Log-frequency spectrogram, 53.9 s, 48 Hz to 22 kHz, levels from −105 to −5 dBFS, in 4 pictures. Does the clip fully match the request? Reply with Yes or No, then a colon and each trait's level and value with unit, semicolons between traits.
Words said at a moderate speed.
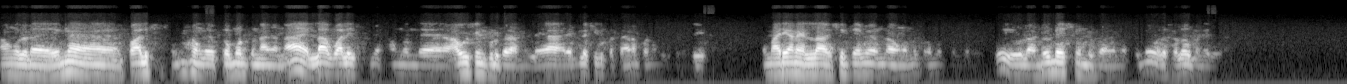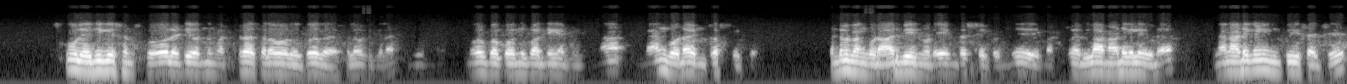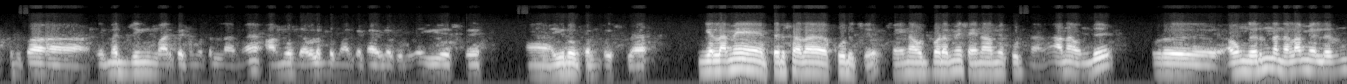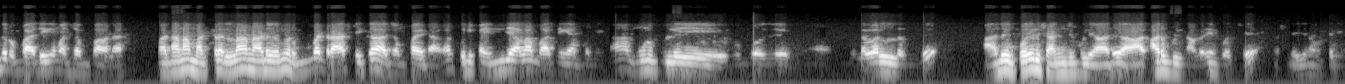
No: fast, 135 wpm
